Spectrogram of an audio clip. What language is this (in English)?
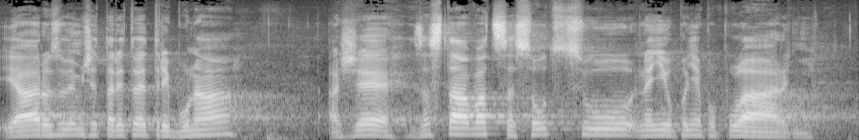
Czech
